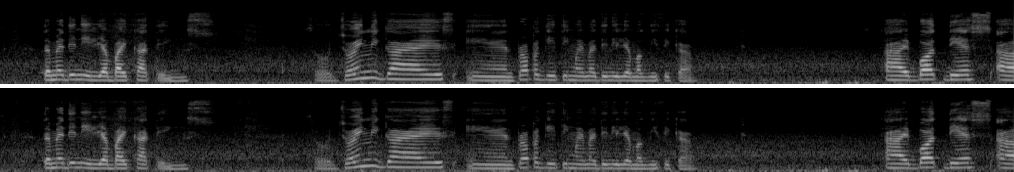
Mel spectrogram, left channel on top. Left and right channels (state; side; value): normal; both; correlation 0.71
